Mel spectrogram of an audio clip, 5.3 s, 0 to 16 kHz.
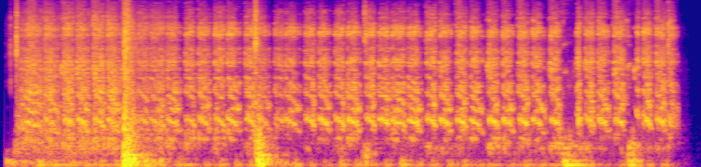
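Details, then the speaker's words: Kawasaki ZX6R G1 after carb cleaning, on a jump pack: ragged fast firing catches for about five seconds then cuts dead; spark confirmed, owner suspects it is running only on float-bowl fuel or is soaked with carb cleaner. "I was kind of hoping the carb clean would make it spark off little bit of backfire almost kind of starting but not [Music] quite there"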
